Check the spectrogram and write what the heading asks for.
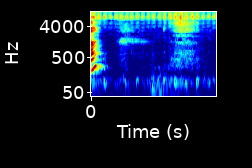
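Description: Soft 12B graphite pencil shading on sketchbook paper under firm pressure: a faint scratchy rasp of the lead on the paper, in two short stretches.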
